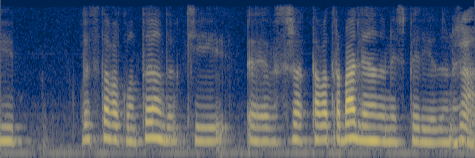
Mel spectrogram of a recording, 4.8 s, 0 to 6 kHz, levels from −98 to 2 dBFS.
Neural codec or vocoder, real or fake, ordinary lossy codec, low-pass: none; real; none; 5.4 kHz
